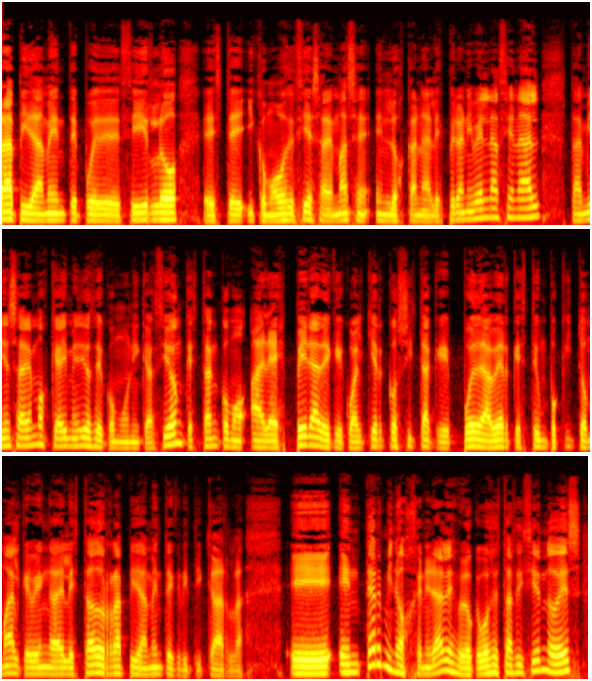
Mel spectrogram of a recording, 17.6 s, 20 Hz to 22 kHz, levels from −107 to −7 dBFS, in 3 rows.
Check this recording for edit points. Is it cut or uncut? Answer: uncut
